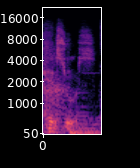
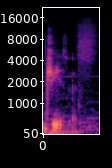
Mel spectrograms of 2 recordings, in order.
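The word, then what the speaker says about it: Jesús: So his middle name was probably pronounced Jesus, although once he entered the US civil service, he pronounced it Jesus.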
